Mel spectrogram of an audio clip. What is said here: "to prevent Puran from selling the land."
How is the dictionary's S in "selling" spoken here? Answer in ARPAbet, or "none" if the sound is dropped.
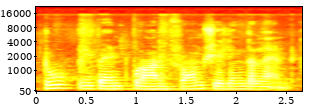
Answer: SH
